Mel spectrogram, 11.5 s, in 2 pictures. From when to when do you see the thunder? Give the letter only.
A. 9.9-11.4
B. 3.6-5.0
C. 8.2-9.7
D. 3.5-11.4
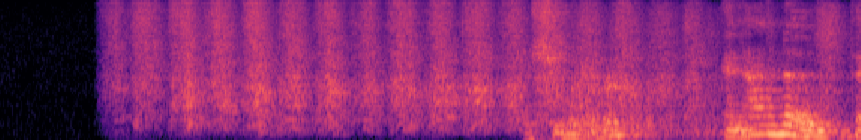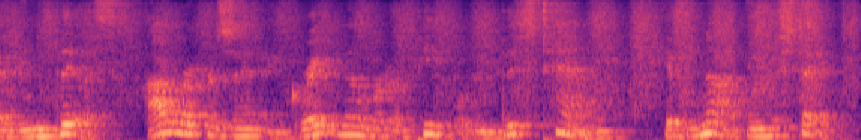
B.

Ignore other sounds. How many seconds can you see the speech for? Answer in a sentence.
You can hear the speech for 8 seconds altogether.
